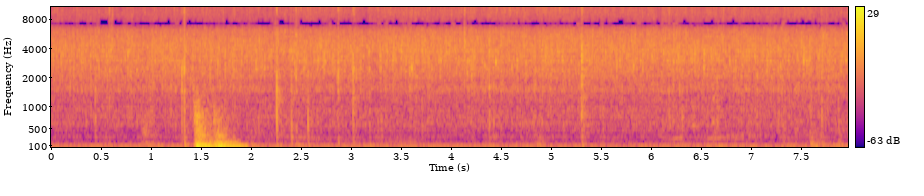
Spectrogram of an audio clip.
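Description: Chicken pieces frying in hot oil in a pan: a steady sizzling hiss with scattered small pops. A dull thump about a second and a half in.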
